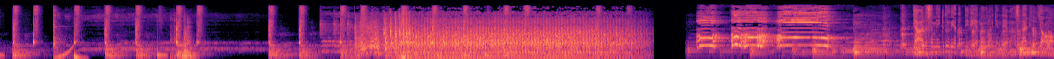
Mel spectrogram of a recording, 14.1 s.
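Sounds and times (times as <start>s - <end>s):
rooster crowing: 9.2s - 11.2s
light background music: 9.2s - 14.0s.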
